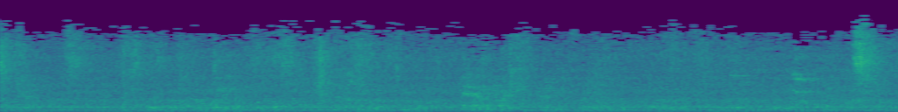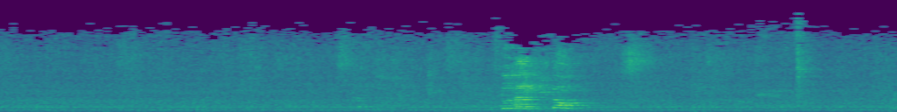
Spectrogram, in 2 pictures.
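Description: Bodies shuffle and thud on a padded mat.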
